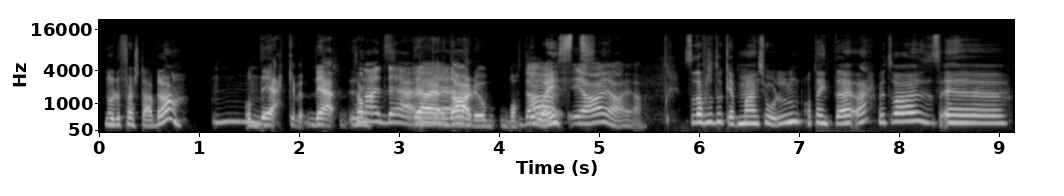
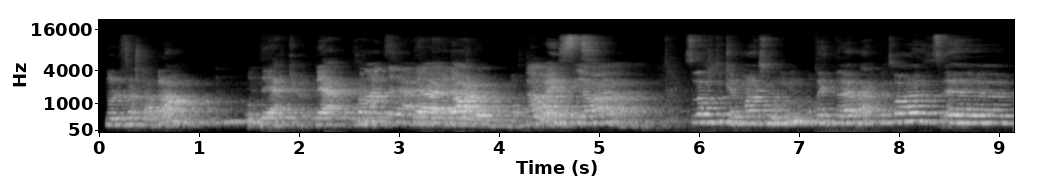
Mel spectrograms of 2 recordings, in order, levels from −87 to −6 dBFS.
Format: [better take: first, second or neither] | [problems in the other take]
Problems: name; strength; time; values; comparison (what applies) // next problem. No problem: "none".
first | room echo; noticeable; dies away in 1.2 s // off-mic speech; far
